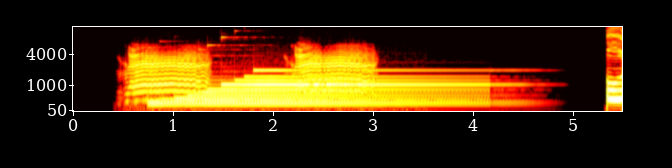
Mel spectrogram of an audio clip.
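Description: A sheep bleats twice, each call a loud, wavering baa, while soft bell-like tones ring out underneath and slowly fade before a brief sound at the very end.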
